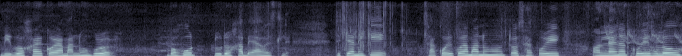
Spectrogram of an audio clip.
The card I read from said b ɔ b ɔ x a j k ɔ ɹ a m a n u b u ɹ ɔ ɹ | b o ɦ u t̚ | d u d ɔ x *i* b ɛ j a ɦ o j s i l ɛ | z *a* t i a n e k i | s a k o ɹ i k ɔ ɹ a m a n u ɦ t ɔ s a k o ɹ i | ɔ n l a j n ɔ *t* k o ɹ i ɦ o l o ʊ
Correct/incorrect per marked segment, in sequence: incorrect, incorrect, correct

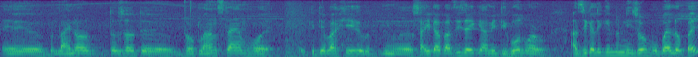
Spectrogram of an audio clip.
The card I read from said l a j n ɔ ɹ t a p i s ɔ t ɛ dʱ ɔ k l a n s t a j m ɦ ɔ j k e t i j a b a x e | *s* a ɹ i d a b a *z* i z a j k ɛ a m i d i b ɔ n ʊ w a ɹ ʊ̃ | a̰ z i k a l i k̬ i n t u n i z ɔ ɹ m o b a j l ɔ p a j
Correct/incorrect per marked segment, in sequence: correct, correct

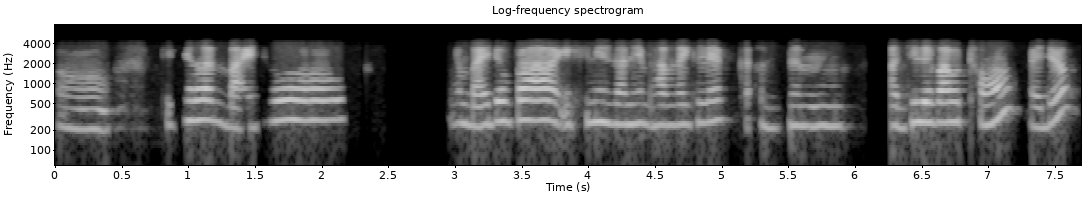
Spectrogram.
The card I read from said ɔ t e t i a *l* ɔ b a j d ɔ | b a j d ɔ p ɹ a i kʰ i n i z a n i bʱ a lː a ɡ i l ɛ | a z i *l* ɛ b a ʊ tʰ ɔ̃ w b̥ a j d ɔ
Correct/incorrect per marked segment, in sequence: correct, correct

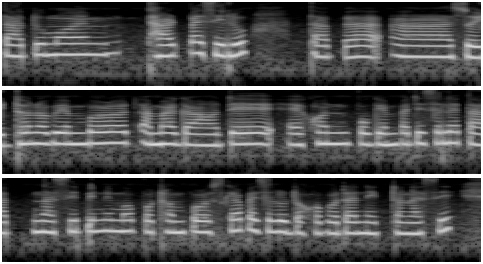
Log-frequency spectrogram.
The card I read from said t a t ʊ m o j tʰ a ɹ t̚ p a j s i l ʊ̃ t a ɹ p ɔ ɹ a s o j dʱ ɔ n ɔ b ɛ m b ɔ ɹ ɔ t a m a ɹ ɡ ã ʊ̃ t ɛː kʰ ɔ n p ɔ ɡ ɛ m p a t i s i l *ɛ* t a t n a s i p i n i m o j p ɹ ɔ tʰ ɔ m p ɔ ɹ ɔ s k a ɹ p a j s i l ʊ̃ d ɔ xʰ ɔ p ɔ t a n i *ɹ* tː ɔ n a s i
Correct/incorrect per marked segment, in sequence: correct, incorrect

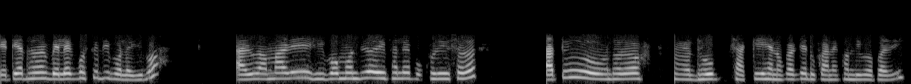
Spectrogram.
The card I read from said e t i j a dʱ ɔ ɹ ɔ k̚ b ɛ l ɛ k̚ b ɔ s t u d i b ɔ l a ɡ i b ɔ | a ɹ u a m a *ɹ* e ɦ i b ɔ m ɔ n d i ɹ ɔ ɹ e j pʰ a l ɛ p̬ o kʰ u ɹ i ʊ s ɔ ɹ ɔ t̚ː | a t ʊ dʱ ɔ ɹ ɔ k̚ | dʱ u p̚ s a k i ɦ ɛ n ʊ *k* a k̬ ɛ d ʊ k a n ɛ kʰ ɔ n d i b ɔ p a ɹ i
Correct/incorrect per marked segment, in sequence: correct, correct

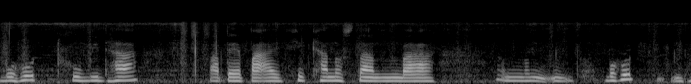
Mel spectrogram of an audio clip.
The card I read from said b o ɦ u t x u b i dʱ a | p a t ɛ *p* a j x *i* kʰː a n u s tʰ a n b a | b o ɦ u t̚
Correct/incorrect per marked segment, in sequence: correct, correct

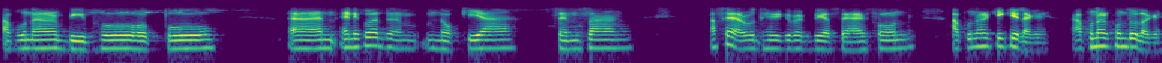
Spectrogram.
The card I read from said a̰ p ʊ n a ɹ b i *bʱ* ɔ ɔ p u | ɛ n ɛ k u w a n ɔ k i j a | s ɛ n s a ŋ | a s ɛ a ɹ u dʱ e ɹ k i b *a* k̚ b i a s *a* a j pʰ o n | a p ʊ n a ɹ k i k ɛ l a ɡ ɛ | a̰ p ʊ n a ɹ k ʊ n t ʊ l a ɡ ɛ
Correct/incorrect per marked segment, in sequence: correct, correct, incorrect

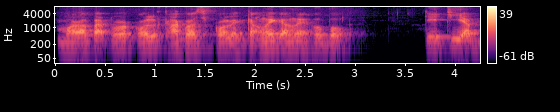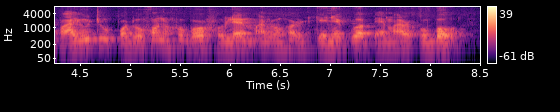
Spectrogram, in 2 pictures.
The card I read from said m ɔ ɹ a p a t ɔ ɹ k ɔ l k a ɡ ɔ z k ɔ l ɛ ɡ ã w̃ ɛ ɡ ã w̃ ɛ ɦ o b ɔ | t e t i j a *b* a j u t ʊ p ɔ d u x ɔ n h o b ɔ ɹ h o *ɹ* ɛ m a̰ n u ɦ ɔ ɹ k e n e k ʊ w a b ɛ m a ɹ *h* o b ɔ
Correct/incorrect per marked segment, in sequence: correct, incorrect, correct

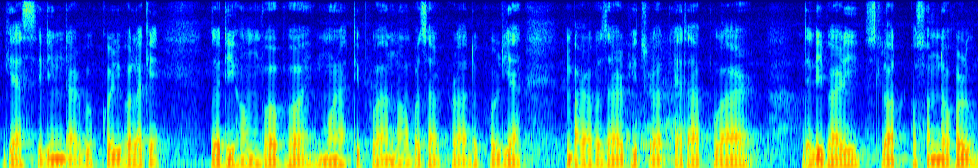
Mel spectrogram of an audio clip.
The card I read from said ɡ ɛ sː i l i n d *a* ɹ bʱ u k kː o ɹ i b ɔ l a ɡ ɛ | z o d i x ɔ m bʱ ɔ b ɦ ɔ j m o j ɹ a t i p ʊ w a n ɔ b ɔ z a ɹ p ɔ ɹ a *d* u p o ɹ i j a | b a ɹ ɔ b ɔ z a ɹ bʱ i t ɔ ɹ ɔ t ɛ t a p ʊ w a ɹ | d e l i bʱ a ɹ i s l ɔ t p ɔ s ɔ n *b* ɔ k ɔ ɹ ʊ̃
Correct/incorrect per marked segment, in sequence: correct, correct, incorrect

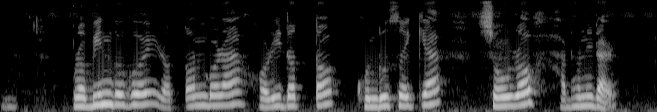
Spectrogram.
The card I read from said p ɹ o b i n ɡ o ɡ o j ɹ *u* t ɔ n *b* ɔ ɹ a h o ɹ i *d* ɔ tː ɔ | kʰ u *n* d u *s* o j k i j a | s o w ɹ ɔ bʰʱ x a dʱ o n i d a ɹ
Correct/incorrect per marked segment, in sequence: incorrect, correct, correct, correct, correct

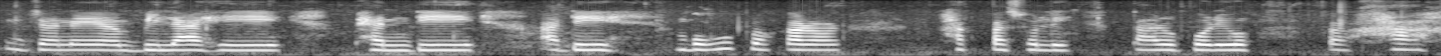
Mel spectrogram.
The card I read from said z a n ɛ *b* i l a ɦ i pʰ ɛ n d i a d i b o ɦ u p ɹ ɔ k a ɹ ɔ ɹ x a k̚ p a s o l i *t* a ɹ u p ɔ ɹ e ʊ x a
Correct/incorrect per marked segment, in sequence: correct, correct

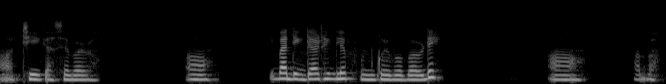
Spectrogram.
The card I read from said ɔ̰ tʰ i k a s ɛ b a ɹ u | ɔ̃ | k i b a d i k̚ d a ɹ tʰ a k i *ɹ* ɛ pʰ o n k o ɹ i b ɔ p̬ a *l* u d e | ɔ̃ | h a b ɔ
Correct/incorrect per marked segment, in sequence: incorrect, incorrect

